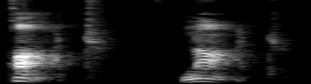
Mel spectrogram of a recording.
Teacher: American English, these sounds change to more open ah sound.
